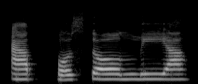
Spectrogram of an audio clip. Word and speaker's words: Apostolia: But I have a second first name, and that is Apostolia. So let me break my name in syllables. Apostolia. So I have 5 syllables in my name.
